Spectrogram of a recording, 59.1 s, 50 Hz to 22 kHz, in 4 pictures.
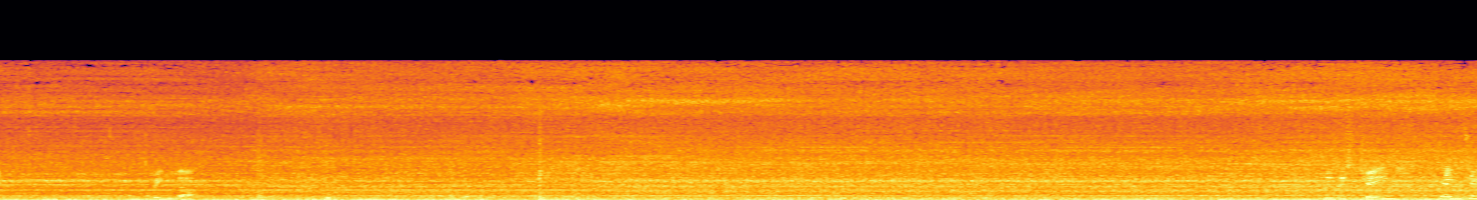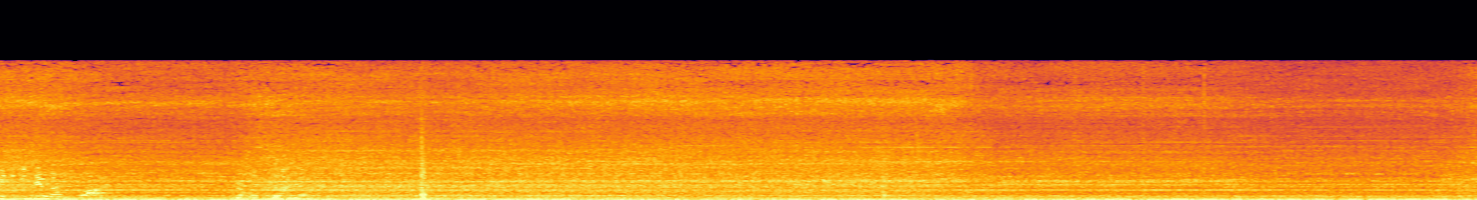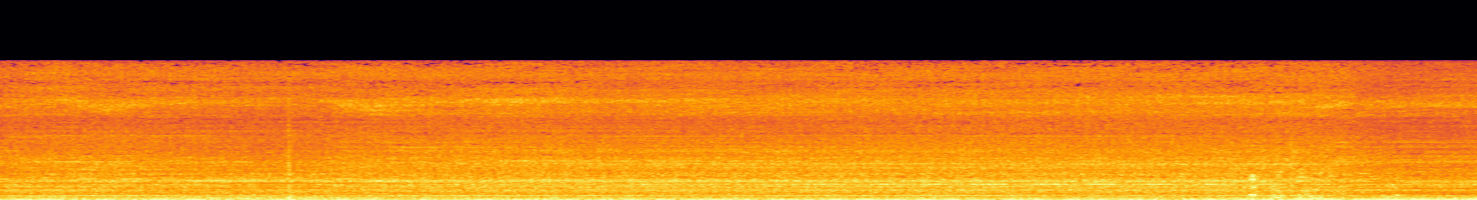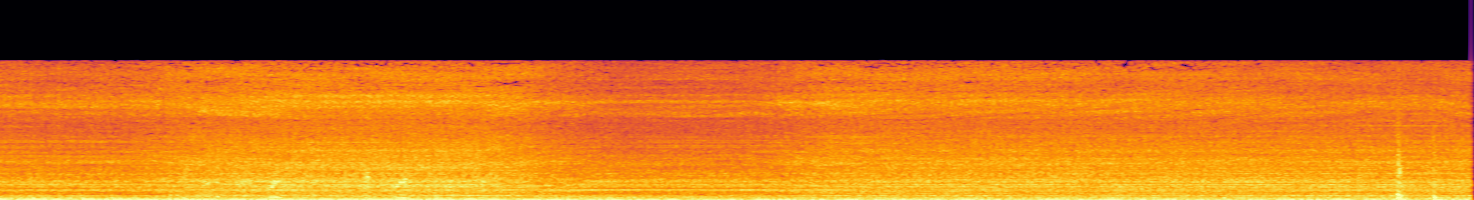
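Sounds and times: drilling machine humming: 0.0s - 59.0s.

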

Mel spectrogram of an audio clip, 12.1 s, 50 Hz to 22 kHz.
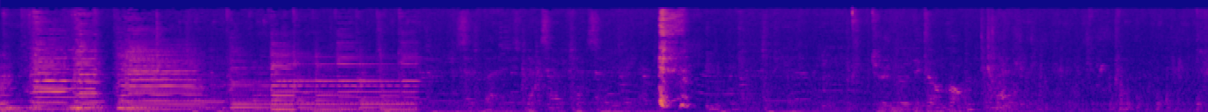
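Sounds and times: person coughing: 6.6s - 7.2s.

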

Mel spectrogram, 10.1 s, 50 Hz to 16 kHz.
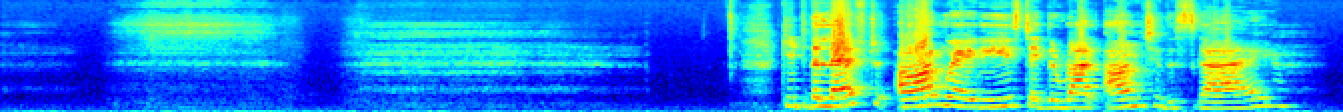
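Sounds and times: woman breathing: 0.0s - 5.9s.

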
